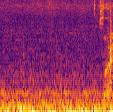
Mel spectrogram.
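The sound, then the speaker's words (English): A truck engine rumbles steadily and loudly, a deep, continuous idling drone with low throbbing tones, while a voice faintly rises over it near the end. “if y'all hear the truck, we apologize. Yeah, that's my truck. I'm sorry. It's pretty loud.”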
